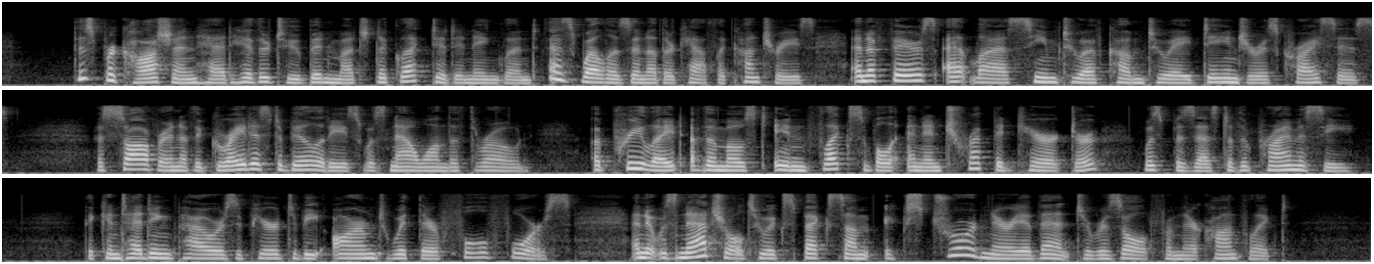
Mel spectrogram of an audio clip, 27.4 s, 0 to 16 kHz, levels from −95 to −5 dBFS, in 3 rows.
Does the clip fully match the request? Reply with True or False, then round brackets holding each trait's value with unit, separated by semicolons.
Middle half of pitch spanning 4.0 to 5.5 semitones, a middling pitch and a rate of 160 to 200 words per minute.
False (3.3 semitones; 170 Hz; 170 wpm)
